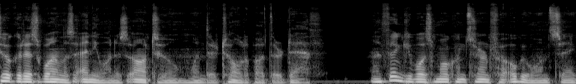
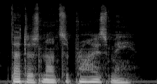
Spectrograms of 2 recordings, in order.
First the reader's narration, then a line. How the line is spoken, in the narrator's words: said quietly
